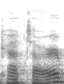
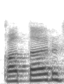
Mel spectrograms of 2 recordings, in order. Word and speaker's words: Qatar: Is it Qatar or Qatar? In Arabic, it's Qatar, so none of the syllables exist in the English language. This is why it's always difficult to kind of standardize it as a Qatar or Qatar or whatever rolls more naturally in your tongue.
